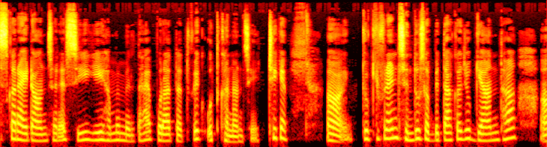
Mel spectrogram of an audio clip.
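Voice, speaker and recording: A woman's voice: medium pitch, dry recording, clean studio sound. A woman teaching an exam prep lesson, walking step by step through multiple-choice answers and addressing viewers as friends.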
